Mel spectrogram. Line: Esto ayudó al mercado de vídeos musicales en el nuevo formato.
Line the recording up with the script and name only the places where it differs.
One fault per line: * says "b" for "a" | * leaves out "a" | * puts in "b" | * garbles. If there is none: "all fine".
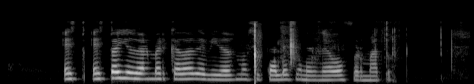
* puts in "esto"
